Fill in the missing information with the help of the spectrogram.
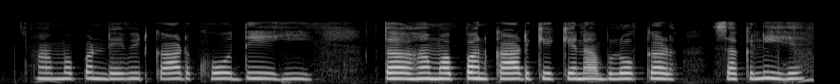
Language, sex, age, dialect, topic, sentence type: Magahi, female, 31-35, Southern, banking, question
